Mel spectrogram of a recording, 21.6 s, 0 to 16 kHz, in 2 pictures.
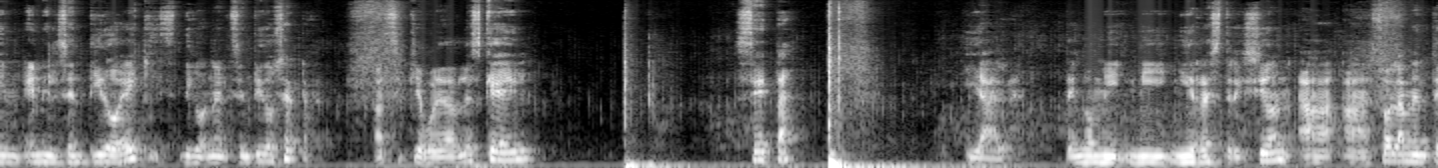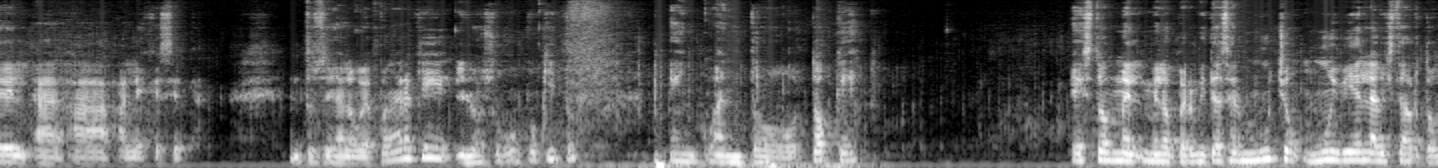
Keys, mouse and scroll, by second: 0.7 middle click, 4.7 s, 6.2 z, 13.4 click, 15.0-15.7 scroll up 1, 15.9 middle click, 16.1 scroll up 1, 16.7 middle click, 17.0 scroll down 1, 17.9 click.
